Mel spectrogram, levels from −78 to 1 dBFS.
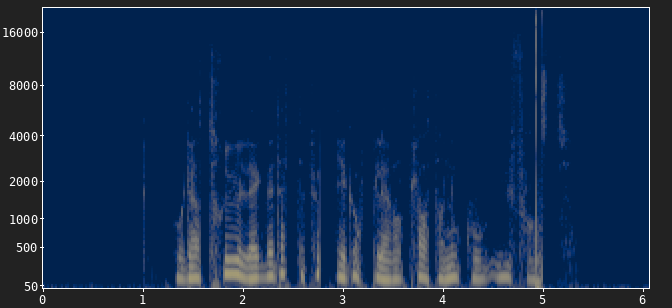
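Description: At 2.77 s, damaged data in a compressed stream gives a brief blip. Corrupt bytes make the decoder misread frames and lose sync. From 4.62 to 5.00 s it recurs, longer, as a glitch while the decoder hunts for a valid frame header.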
